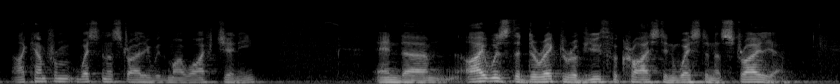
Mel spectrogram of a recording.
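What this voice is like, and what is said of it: Australian accent. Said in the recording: “as you can tell from my accent... no, that's not a Canadian accent”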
